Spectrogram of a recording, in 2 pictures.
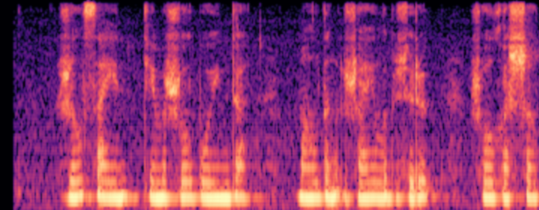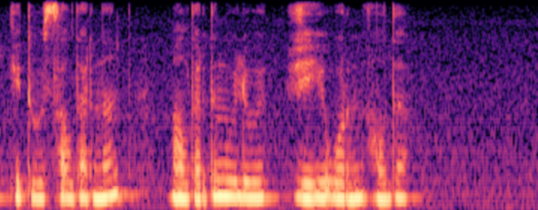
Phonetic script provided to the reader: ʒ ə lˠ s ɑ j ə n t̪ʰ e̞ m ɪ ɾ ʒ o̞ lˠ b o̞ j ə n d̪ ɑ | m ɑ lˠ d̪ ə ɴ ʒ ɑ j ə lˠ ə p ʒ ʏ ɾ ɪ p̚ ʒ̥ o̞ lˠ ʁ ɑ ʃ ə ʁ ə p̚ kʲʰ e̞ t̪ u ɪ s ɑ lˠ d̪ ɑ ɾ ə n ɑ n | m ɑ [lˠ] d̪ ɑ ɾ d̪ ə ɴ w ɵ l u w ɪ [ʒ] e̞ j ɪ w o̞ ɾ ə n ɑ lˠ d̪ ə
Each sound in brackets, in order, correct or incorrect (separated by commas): correct, correct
